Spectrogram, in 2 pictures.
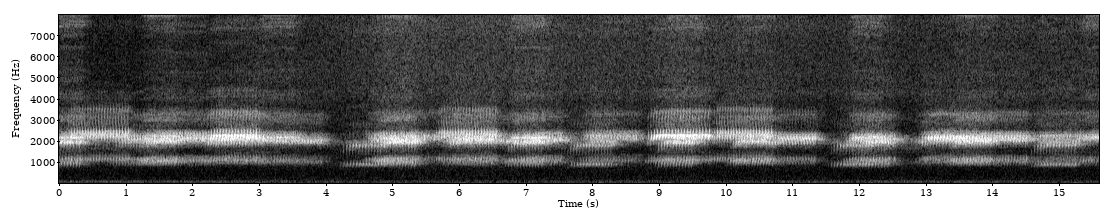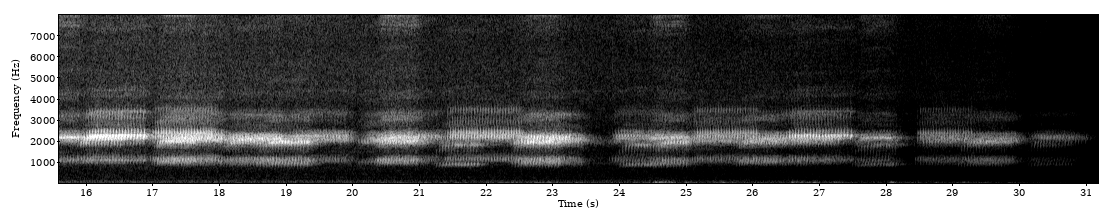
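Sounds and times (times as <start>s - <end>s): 
grey treefrogs calling: 0.0s - 31.0s.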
